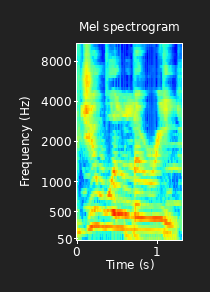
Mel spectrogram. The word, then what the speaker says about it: jewelry: it's supposed to sound the easiest way is to just break it into two June really read sounds a bit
